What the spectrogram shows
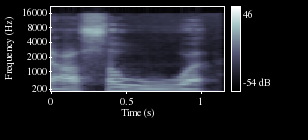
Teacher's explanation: صاد مستعلیہ ہے، پر پڑھا جائے گا ، اور یہ والا واو ساکن جو ہے نہیں پڑھا جائے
